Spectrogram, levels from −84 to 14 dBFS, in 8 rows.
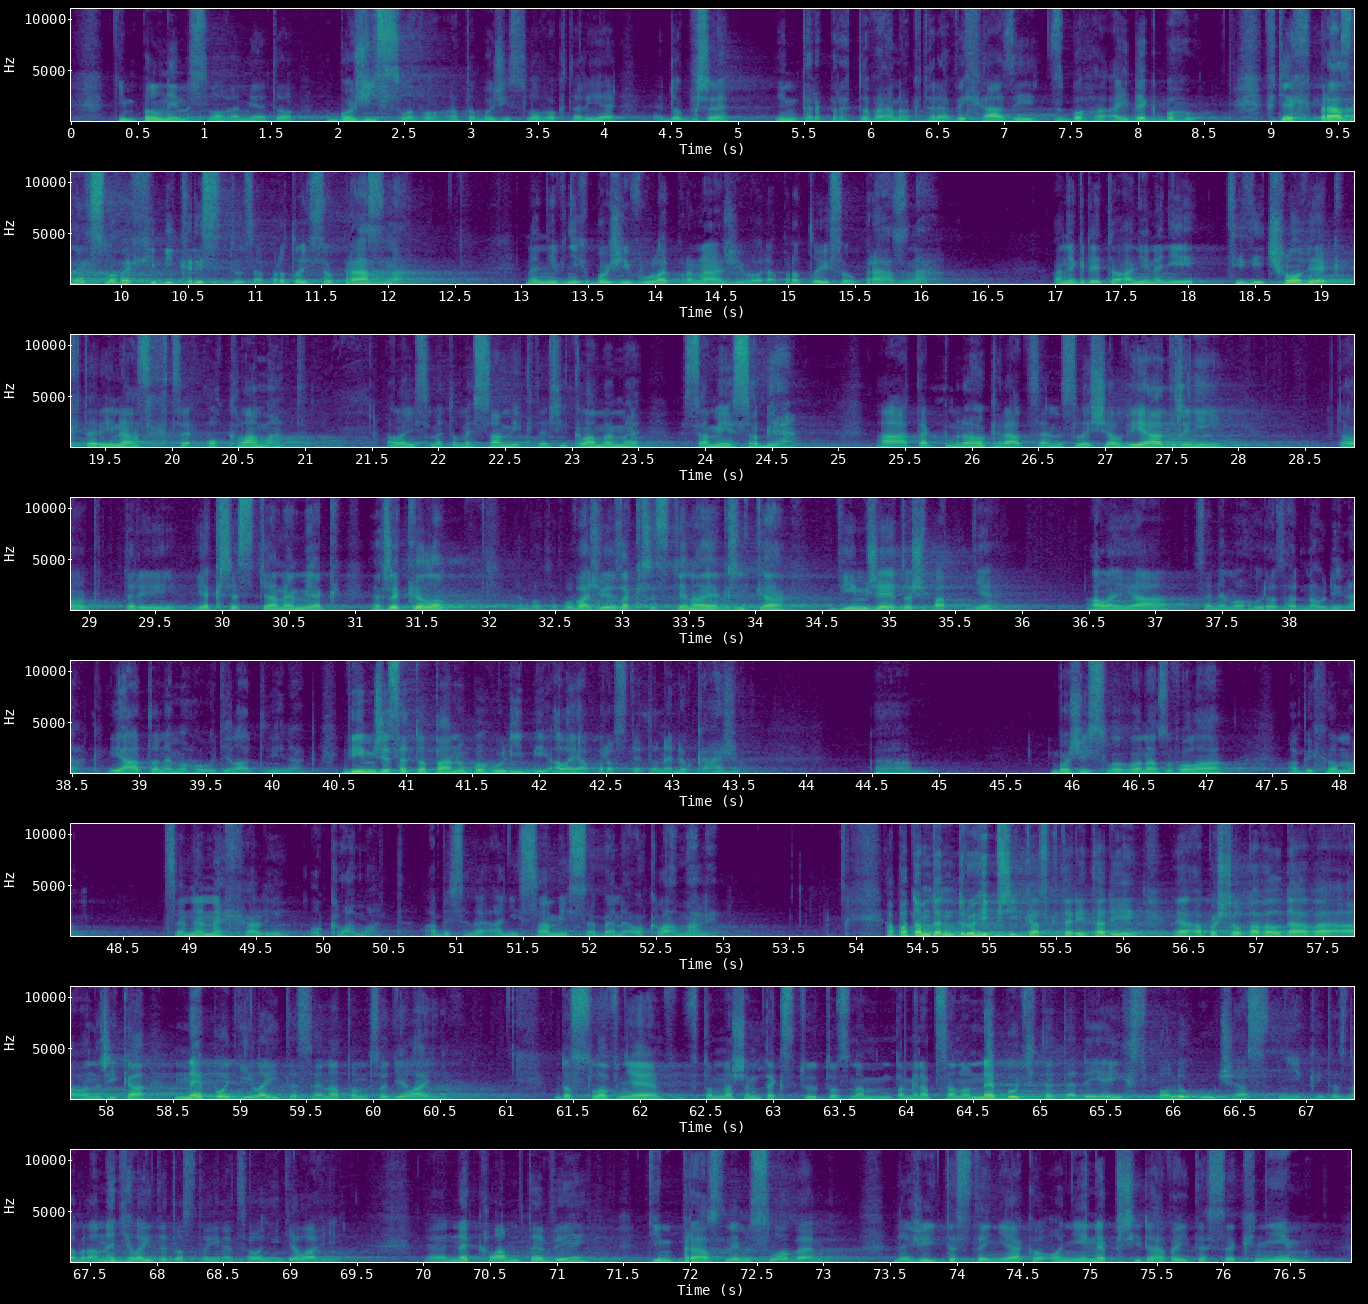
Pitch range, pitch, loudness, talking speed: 105-130 Hz, 115 Hz, -22 LUFS, 140 wpm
